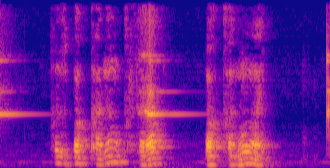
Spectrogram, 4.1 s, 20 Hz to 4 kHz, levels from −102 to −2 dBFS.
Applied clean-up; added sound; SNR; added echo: none; Chink, clink; 8 dB; reverberation time 0.3 s.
